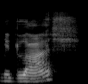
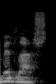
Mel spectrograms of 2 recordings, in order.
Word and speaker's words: Mydlarz: And the last name is it Midlash. Oh wow. Yes, you've been practicing Midlash. That is correct. Oh, I'm so excited to have Ger. So, we have Dr. Midlash here with us and he is the director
